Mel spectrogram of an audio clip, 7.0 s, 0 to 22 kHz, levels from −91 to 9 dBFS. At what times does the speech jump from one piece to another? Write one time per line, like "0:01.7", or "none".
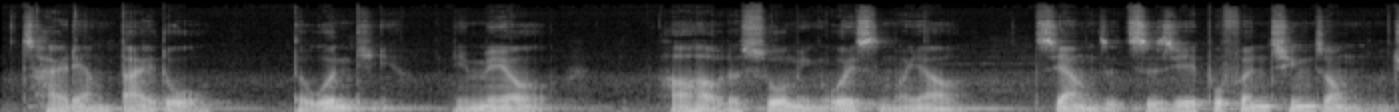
0:03.2

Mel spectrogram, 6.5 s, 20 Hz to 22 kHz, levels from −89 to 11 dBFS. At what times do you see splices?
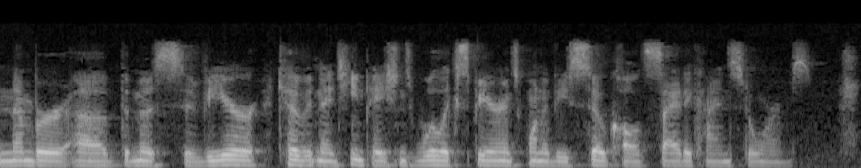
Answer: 0:02.0

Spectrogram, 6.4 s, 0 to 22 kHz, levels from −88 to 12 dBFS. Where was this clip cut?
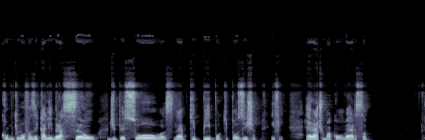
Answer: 0:01.6
0:02.8
0:04.8

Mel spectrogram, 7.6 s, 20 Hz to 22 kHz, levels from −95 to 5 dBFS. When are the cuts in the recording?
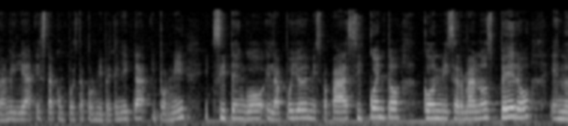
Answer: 0:02.8

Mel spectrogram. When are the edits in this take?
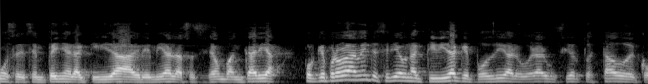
none

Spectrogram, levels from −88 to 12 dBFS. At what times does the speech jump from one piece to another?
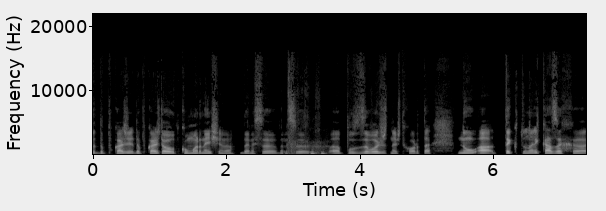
0:01.0

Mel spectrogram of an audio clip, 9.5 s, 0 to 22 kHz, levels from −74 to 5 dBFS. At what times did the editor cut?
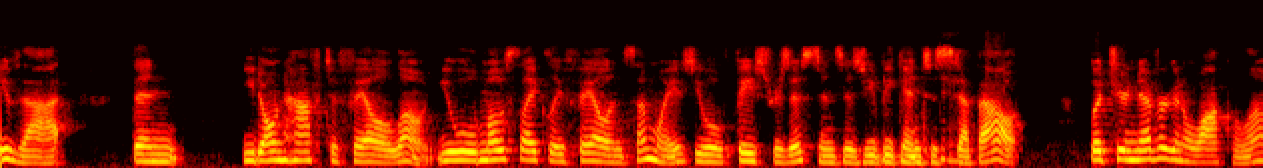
none

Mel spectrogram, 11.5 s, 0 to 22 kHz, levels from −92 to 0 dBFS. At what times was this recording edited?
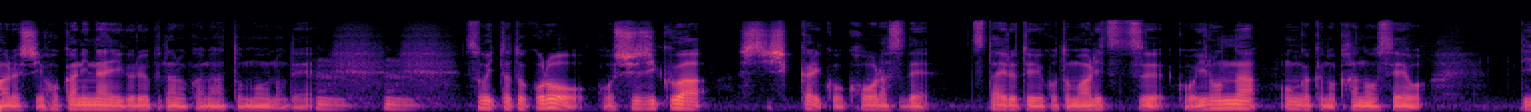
0:02.9
0:04.4

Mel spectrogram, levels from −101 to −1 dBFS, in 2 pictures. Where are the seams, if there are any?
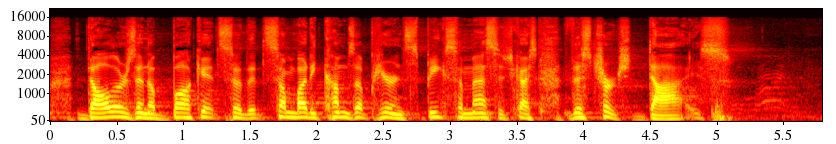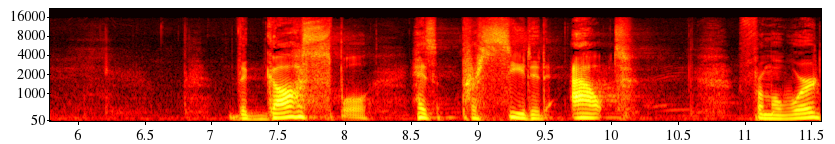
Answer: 0:08.9

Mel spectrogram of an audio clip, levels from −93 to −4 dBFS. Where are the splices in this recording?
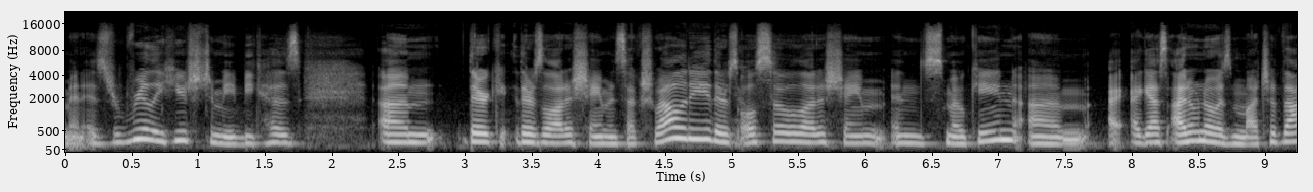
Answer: none

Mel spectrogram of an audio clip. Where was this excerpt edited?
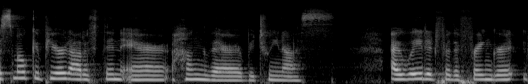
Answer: none

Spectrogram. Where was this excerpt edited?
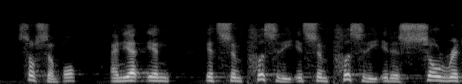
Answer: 0:03.0

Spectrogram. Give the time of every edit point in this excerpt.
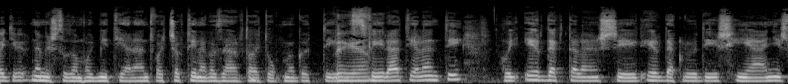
0:06.4

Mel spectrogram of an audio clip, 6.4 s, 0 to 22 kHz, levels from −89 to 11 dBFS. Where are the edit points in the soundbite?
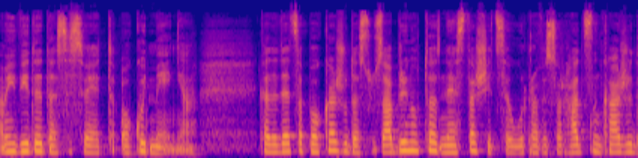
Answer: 0:01.5
0:04.4
0:05.2

